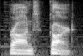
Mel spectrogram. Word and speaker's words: Bronzegarde: are bronze guard yes yes okay and it's pronounced bronze guard right yes and your names are ail points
